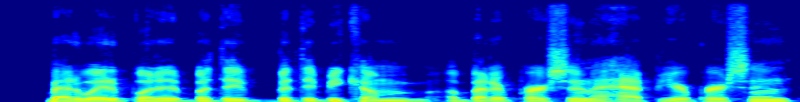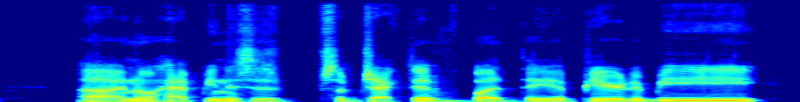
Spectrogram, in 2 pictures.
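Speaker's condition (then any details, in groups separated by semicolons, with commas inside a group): No condition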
